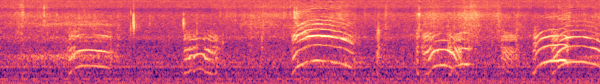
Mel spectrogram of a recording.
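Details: Baby rescue kittens asking loudly for breakfast milk in the morning; short, downward-bending meows roughly every second from several kittens, over a constant low room hum.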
